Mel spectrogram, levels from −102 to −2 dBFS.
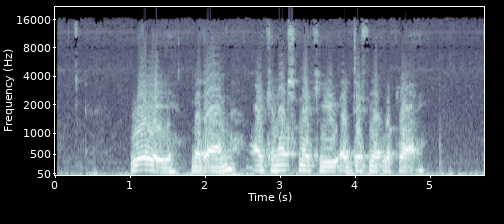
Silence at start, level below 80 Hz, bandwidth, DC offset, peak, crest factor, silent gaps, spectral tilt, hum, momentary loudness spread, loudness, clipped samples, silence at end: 0.05 s; -26 dBFS; 17 kHz; under 0.1%; 0 dBFS; 8 dB; none; -6 dB/octave; none; 11 LU; -8 LUFS; under 0.1%; 0 s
